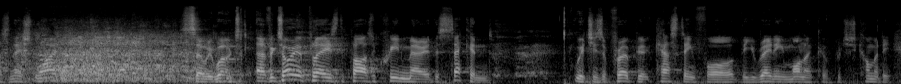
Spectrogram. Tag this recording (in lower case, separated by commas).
speech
